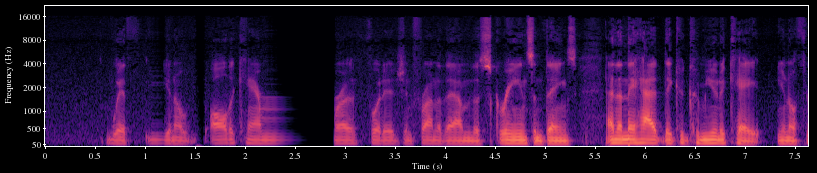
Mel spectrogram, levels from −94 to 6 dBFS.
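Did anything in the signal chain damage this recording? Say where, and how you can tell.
Yes. From 1.07 to 1.20 s, and again from 2.21 to 2.91 s just before "footage in", the last sound is carried on as a fading fill and then resumes where it stopped. The second, 0.69 s long, decays to about 0.3 s of silence. This is likely a call audio freeze at the network and jitter-buffer stage, inserting gaps rather than losing audio.

A short stall from a late packet sits at 1.50 to 1.60 s. The jitter buffer ran dry for about 80 ms, so the receiver stretched the last sound until the packet arrived. That sound is held too long, with a slight buzzy dip, and nothing is skipped.

Automatic gain falling, in call processing, runs from 4.08 s to the end. The AGC pulled its gain down gradually, so the sound and its background sink together. A level change near 4.0 s is the talker moving, not the system.

Two jumps in the sound, at 4.86 s (a few milliseconds) and 5.84 s (roughly 15 ms), are likely dropped buffers (overrun) at the driver or buffer stage. 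Samples were overwritten before being read, and the surviving edges were spliced directly.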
